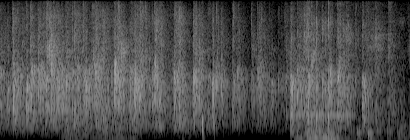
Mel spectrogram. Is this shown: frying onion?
no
